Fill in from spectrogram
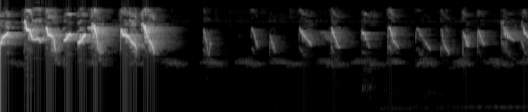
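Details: Ngalas-type pleci song: an opening burst of loud, rapid high twittering, then spaced, softer single chirps repeated several times per second.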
